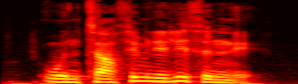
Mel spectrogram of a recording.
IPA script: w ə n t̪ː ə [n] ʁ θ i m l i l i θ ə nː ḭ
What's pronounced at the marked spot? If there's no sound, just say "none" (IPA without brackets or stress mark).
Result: none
